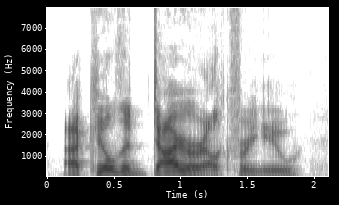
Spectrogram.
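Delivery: rough, gruff delivery. Narrator reads the cook's line as he greets Orin, gruff voice. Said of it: "the gruff voice said".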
